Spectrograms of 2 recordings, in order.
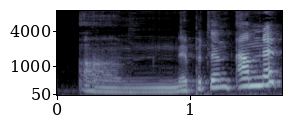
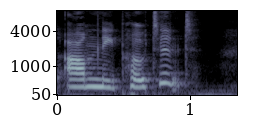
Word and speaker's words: omnipotent: Because it's spelled omnipotent. – Yeah. – And as a kid, I can remember saying omnipotent and everyone being like, and I'm like, what?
